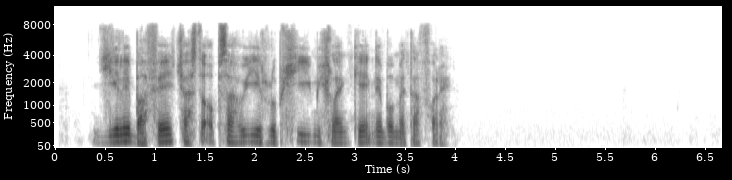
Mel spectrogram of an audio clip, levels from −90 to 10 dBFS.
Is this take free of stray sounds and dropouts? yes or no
yes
